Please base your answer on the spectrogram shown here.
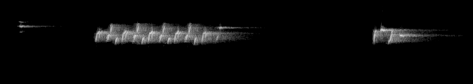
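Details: Tutoring-tape goldfinch song for young birds and hybrids: a high thin note, a sustained run of fast tinkling twitters, then a brief slurred phrase.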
